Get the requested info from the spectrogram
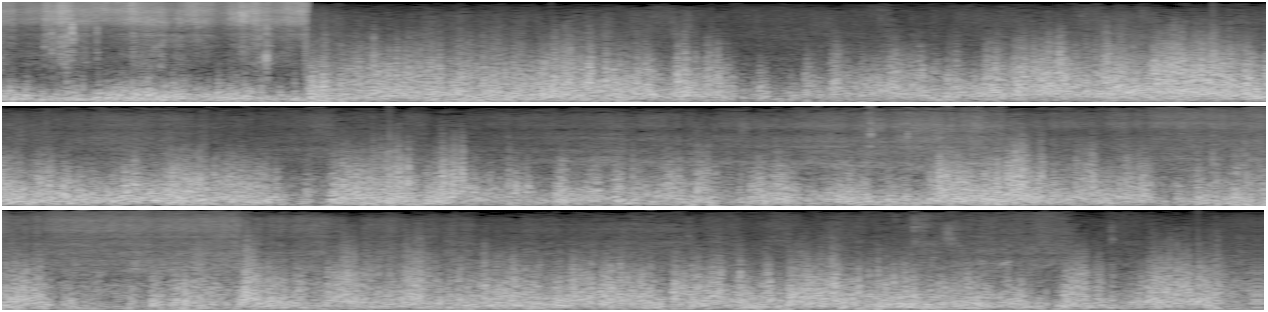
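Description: Loud, uneven rushing of wind buffeting the microphone, with no clear tone or rhythm.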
